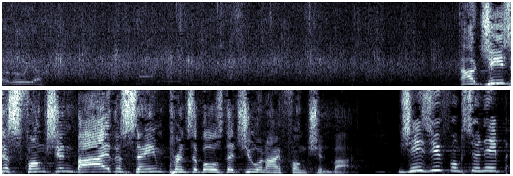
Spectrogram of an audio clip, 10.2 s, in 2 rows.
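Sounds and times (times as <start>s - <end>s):
crowd clapping in a large room: 0.0s - 5.9s
speech: 4.6s - 10.1s.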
